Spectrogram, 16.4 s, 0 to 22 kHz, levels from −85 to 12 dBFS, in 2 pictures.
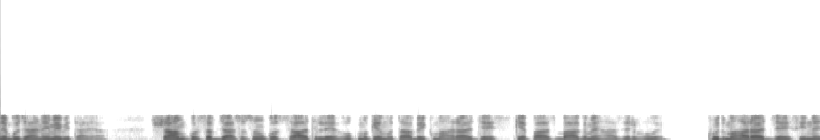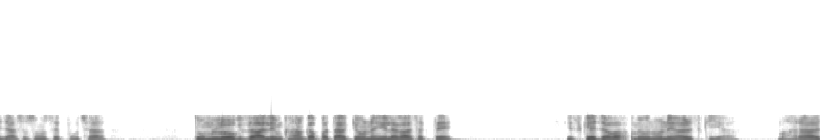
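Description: Speech over the AMR narrowband mobile codec, band-limited at 4 kHz, is hit by lost AMR speech frames at 5.00–5.16 s and 14.36–14.58 s. The decoder stretches the last good frame with falling gain, so each spot smears then fades; a spectrogram shows frozen harmonics thinning out, and the waveform tapers to near silence.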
